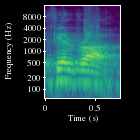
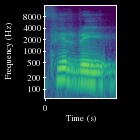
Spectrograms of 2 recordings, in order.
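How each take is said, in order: First: The doubled consonant ends with an a vowel. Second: The doubled consonant ends with an i vowel. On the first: "दूसरे को फ़तह" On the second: "कसरा"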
